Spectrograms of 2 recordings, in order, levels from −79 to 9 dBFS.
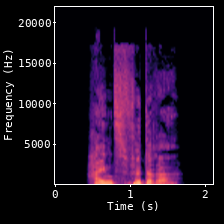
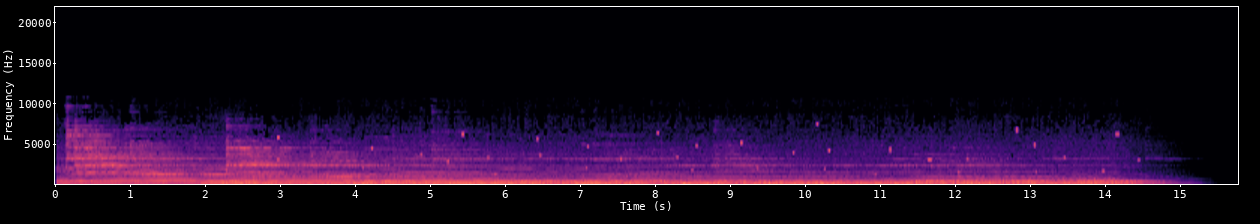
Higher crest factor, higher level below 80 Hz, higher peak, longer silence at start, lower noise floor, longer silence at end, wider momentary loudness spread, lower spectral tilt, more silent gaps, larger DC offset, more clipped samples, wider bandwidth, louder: about the same, 16 dB vs 16 dB; about the same, -32 dBFS vs -28 dBFS; first, -4 dBFS vs -8 dBFS; first, 0.45 s vs 0 s; second, -43 dBFS vs -61 dBFS; second, 0.5 s vs 0.75 s; first, 9 LU vs 4 LU; about the same, -5.5 dB/octave vs -6 dB/octave; neither; neither; neither; first, 18.5 kHz vs 9.8 kHz; first, -18 LUFS vs -25 LUFS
